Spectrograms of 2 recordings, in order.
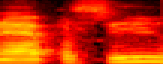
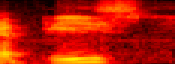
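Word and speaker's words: Appice: King Kobra, fronted by the world's greatest rock drummer, Carmine Apice, or Carmine Apice. Really depends on what day he wants to say his name. I've heard both ways.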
